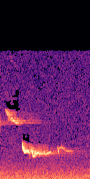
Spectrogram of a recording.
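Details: A robin in an English garden gives an aggressive song fragment: a faint very high note, then a sharper high whistle that slides downward and fades, over soft background noise.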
